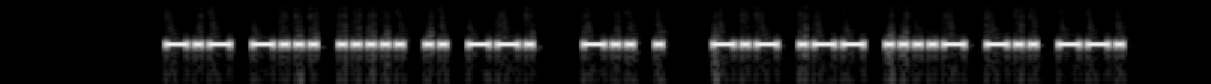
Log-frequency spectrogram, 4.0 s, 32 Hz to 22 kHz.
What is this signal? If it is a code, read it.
Morse code, heard as a keyed tone, about 47 wpm, 690 Hz. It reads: KB5IG DE KW4DG
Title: USA Callsign DE Callsign - 5 Characters - 50wpm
